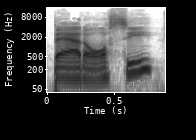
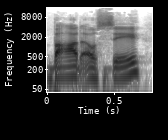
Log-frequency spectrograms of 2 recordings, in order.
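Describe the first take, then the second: First: The name is pronounced the English way. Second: The name is pronounced the local German way. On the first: "if you pronounce it in English" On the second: "It's called Bad Aussee"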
